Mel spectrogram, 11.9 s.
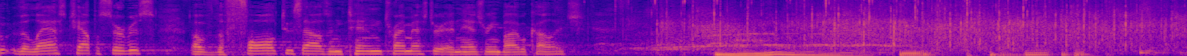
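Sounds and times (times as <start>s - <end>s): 
speech: 0.0s - 6.0s
crowd clapping: 6.1s - 11.8s
rising vocal tone: 7.0s - 9.4s.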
